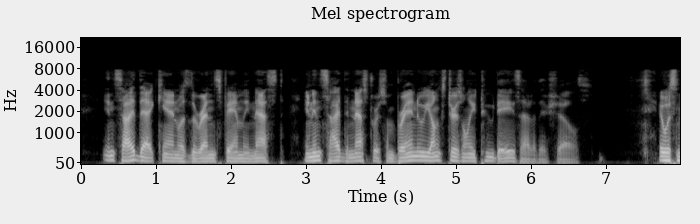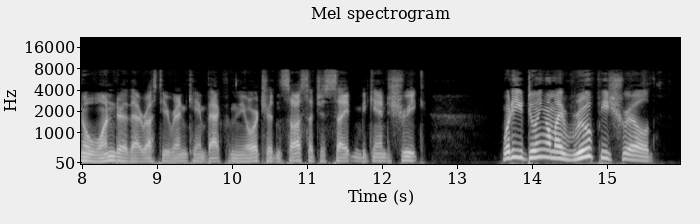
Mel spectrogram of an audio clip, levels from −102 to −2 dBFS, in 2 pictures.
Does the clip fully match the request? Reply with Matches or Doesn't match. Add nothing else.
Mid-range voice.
Doesn't match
